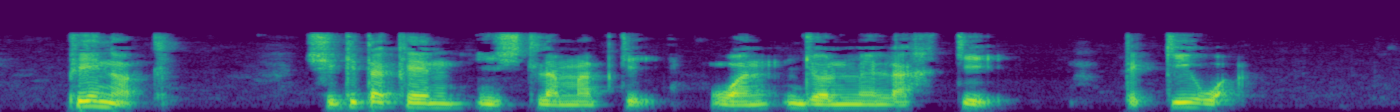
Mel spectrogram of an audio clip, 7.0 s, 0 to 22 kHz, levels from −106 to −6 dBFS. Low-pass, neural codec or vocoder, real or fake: 7.2 kHz; none; real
